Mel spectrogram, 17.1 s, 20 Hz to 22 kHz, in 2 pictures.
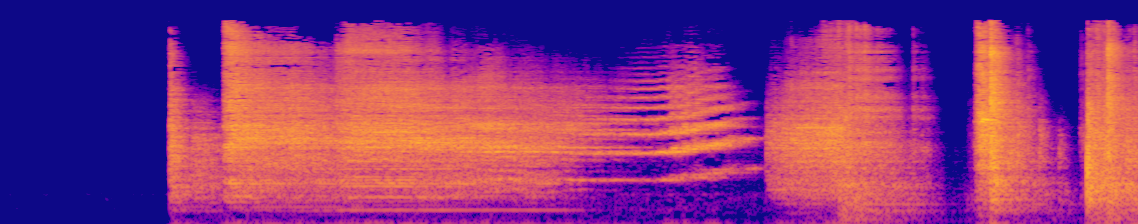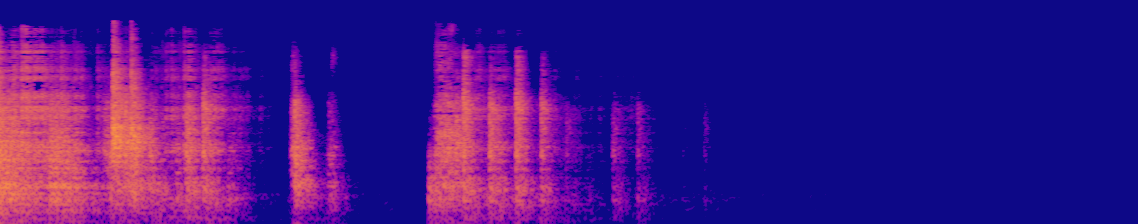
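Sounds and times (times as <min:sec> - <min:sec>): metal door scraping: 0:01.3 - 0:10.0.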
